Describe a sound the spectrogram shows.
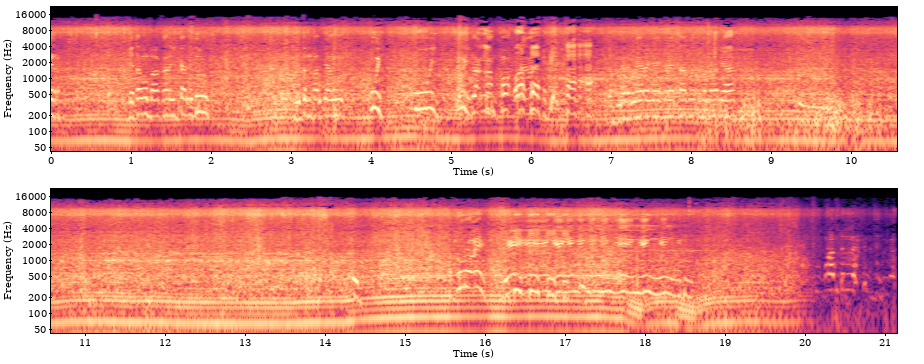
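A motorbike engine rumbles steadily.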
